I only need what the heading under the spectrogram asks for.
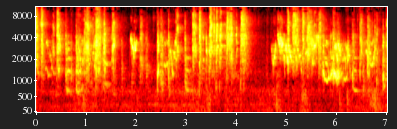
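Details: Pet budgerigar flock chirping: bursts of harsh squawks and high twittering notes run together, break off in one short quiet gap, then resume as busy warbling.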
